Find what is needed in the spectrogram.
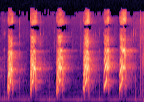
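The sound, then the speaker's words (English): A man imitates a dog barking, the way he barks back at dogs in his neighborhood: six sharp, loud barks in a steady rhythm with brief pauses between each, and no other talking. “Well, I have a habit of barking back, and I have a pretty good bark. You want to hear it? It goes like this.”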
